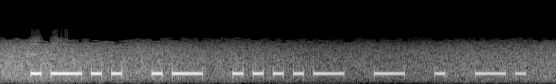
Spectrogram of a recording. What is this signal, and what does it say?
Morse code, heard as a keyed tone, about 12 wpm, 510 Hz. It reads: LA4TEN
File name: LA4TEN beacon 1008 28210 Doucy sito2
